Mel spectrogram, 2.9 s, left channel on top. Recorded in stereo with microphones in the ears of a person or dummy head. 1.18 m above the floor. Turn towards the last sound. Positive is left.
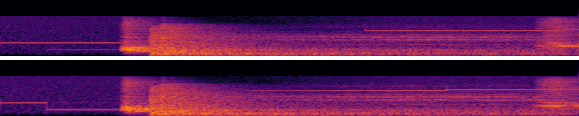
turn(degrees=0)  # may be behind; listen again after turning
